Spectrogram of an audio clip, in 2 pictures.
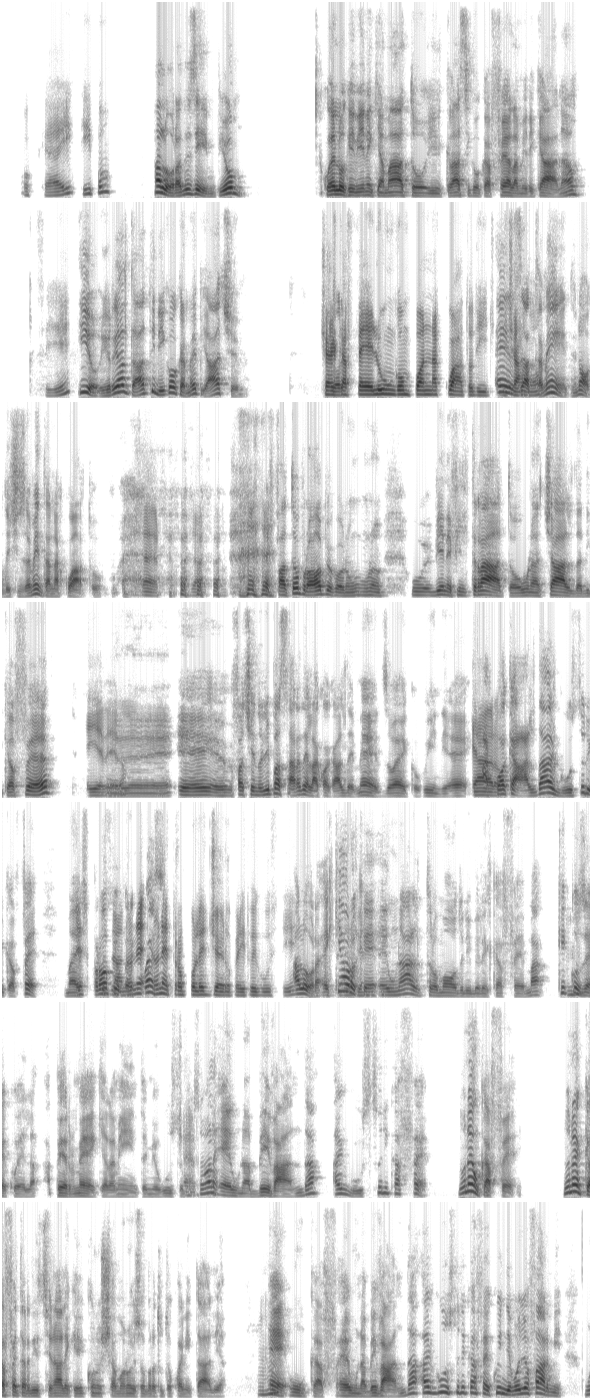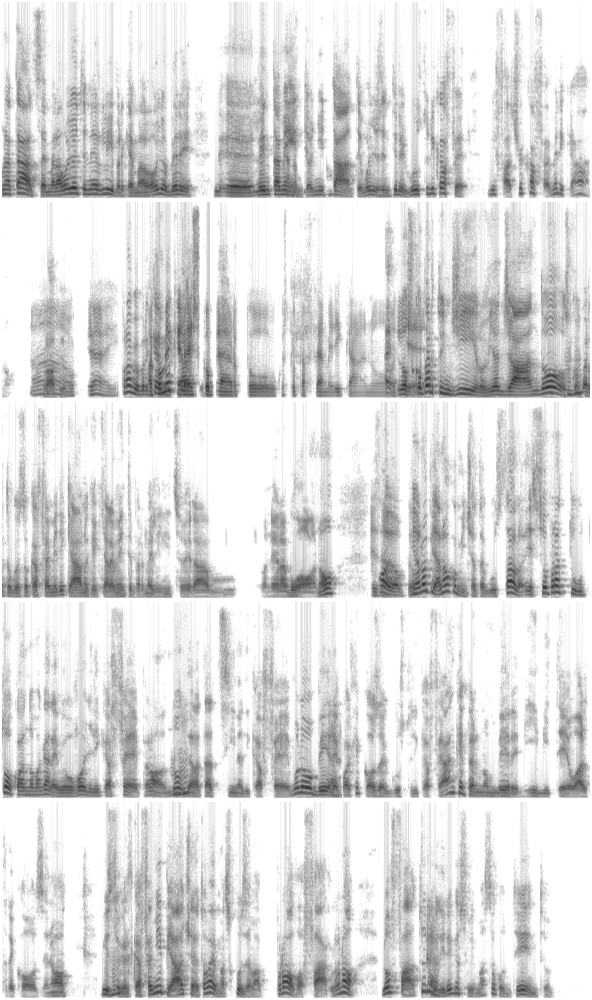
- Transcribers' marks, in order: "Cioè" said as "ceh"; chuckle; "proprio" said as "propio"; chuckle; "proprio" said as "propio"; tapping; "proprio-" said as "propio"; "proprio" said as "propio"; "Certo" said as "erto"
- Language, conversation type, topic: Italian, podcast, Come bilanci la caffeina e il riposo senza esagerare?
